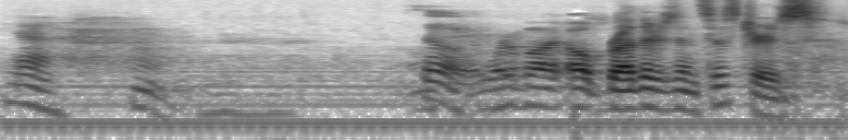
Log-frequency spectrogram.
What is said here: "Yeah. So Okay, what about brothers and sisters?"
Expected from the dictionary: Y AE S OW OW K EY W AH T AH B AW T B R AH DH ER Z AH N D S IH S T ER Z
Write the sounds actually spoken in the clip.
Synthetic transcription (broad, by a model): Y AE S OW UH W AH T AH B AW T B R AH DH ER Z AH N S IH S T ER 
